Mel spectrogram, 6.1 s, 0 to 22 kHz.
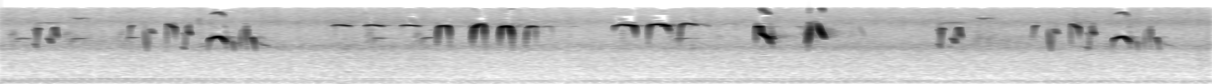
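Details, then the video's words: Marsh tit calling on a frosty February morning at −18 degrees beside boar remains in Vitebsk Region, Belarus: a run of short, high, sharp chirps and quick clustered notes spaced irregularly across the clip, with no other clear sounds. "Гаичка буроголовая (Parus palustris)"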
